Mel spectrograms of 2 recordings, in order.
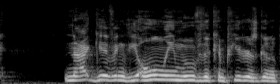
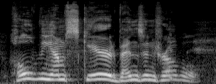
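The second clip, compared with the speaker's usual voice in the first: mock frightened, scared, clingy voice; 3 dB louder than usual. Joking about the other commentator during commentary, imitating someone scared. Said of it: "She'll be like".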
